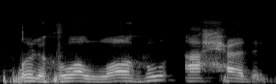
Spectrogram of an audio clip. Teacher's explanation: আল্লাহ শব্দের যে হা টা সেটা হচ্ছে ছোট হা যেটা হলকের শুরু থেকে উচ্চারিত হচ্ছে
